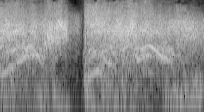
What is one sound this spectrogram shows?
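A fist lands a heavy punch.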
